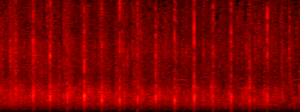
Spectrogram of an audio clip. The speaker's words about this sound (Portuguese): Queria trazer aqui um abraço. Me encontrei agora há pouco. Da nossa querida governadora Isolda Sela, para quem eu peço uma salva de palmas.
